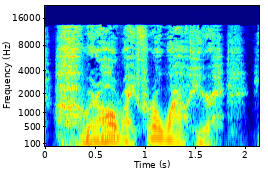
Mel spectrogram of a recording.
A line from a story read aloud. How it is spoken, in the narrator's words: he wheezed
